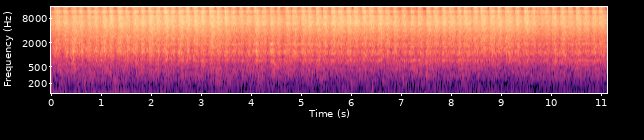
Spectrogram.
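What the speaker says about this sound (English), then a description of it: "And basically just keep rubbing it down till the whole thing's smooth." Sandpaper rubbing down a heavy rear brake drum from a Vauxhall Corsa C, a steady, close, continuous abrasive hiss that keeps the same even back-and-forth scraping texture throughout with no pauses.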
